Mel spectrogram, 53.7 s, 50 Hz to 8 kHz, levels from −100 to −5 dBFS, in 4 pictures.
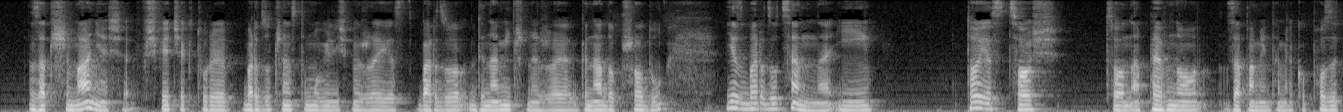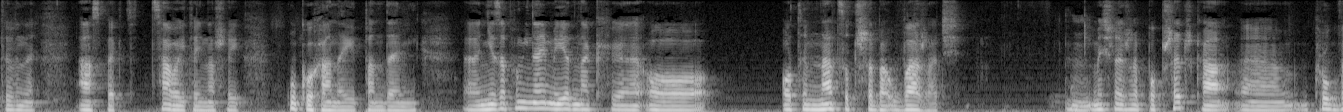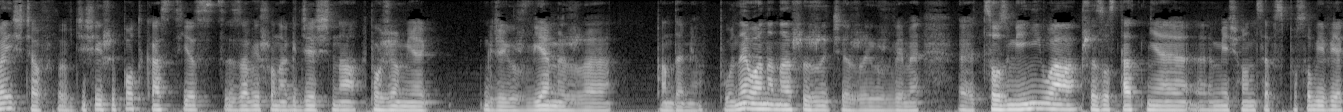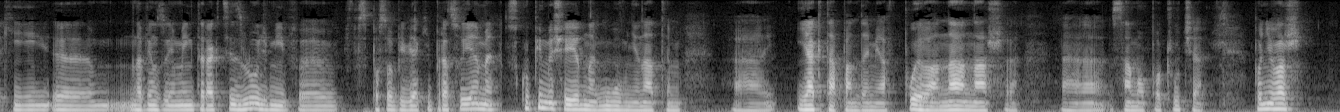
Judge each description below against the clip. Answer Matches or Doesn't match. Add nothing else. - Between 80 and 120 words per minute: Matches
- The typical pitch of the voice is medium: Doesn't match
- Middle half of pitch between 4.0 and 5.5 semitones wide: Doesn't match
